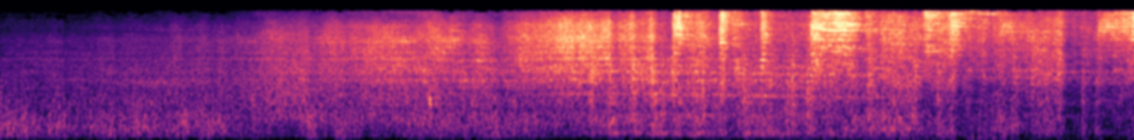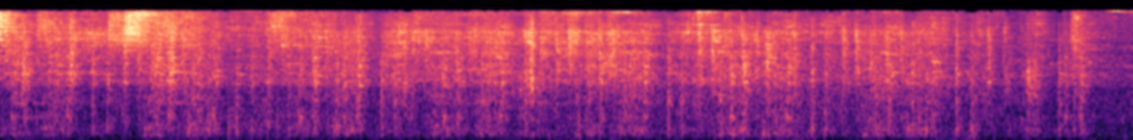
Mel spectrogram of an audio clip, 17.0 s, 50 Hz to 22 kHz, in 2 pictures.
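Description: Container freight train hauled by an EF64 electric locomotive rolling past, a steady rumble with the wheels of the container flat wagons clicking over the rail joints.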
